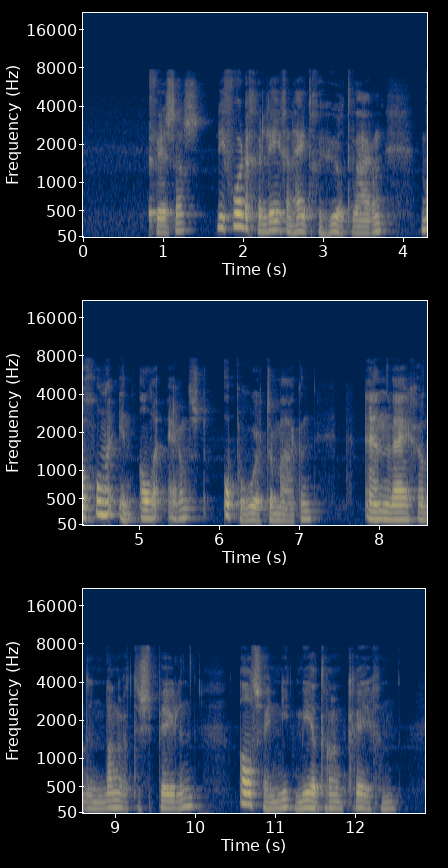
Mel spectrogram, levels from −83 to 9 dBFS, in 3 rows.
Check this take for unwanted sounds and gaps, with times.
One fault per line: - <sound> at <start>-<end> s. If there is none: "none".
none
